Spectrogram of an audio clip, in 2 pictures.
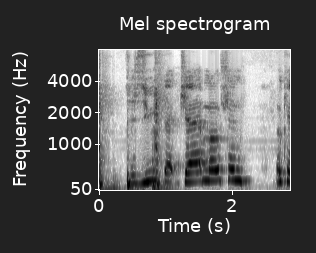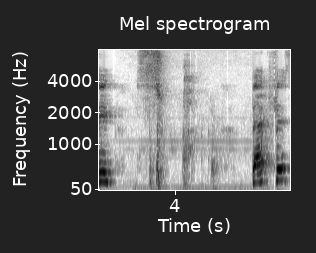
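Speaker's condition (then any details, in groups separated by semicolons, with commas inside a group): Cerebral palsy, spastic diplegia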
